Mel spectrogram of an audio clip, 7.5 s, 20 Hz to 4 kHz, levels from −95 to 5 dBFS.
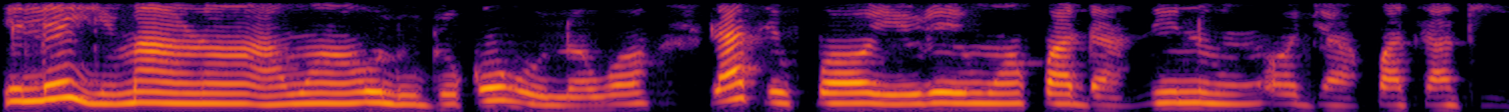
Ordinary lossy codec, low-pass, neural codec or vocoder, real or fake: AAC, 32 kbps; 3.6 kHz; none; real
